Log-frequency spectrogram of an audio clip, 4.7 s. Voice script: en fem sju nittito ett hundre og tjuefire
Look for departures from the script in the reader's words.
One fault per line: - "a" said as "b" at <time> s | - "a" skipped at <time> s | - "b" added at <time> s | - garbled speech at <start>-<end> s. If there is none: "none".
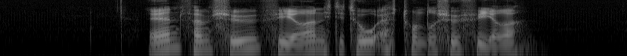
- "fire" added at 2.0 s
